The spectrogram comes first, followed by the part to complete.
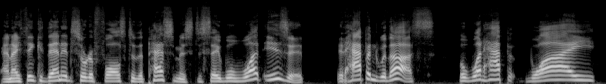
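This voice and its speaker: A man's voice: on the high side, expressive, fairly quick, no echo, clean studio sound. A man speaking as an expert guest in an interview, explaining in a casual, emphatic, informal way and often checking in with "right?". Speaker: guest expert, astrophysicist and author.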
